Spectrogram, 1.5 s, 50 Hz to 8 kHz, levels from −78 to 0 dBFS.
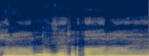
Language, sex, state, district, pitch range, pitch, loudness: Hindi, male, Uttar Pradesh, Shamli, 115-125 Hz, 120 Hz, -17 LUFS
